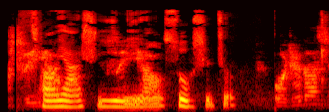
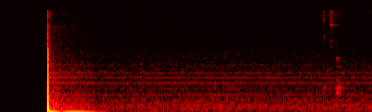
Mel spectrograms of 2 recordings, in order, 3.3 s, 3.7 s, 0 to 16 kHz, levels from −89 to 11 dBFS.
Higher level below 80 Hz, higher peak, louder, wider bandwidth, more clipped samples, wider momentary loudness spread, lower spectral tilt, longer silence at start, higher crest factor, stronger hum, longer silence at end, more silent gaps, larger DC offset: second, -74 dBFS vs -46 dBFS; second, -8 dBFS vs 0 dBFS; first, -25 LUFS vs -29 LUFS; about the same, 11.5 kHz vs 11.5 kHz; neither; second, 13 LU vs 29 LU; second, -4 dB/octave vs -6.5 dB/octave; second, 0.05 s vs 0.45 s; second, 18 dB vs 36 dB; neither; second, 0 s vs 2.75 s; neither; neither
